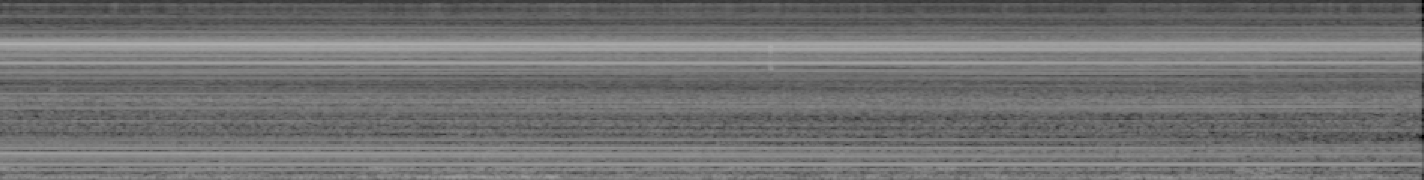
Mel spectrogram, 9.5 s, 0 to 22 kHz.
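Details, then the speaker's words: Halco/ProLume 70W high pressure sodium bulb, old with blackened arc tube, cycling at end of life: steady mains hum with a buzzy edge from the ballast, loud at start and growing quieter as the arc dies. "And the ballast, as you heard, was starting to get quiet."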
